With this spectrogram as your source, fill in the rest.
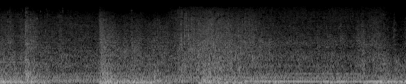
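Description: Tyres splash through shallow water.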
